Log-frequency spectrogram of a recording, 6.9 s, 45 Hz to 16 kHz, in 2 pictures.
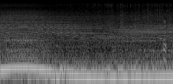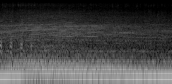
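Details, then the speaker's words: Supercharged Fox-body Mustang V8 that sits for long periods, no tune, never smokes; deep steady rumble with faint supercharger whine on top, runs smooth and even. Healthy engine. "this thing is amazing to me it's amazing how good it always runs it's crazy [Music] this car has always just ran so good no tune no nothing it sits forever and ever it never smokes"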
